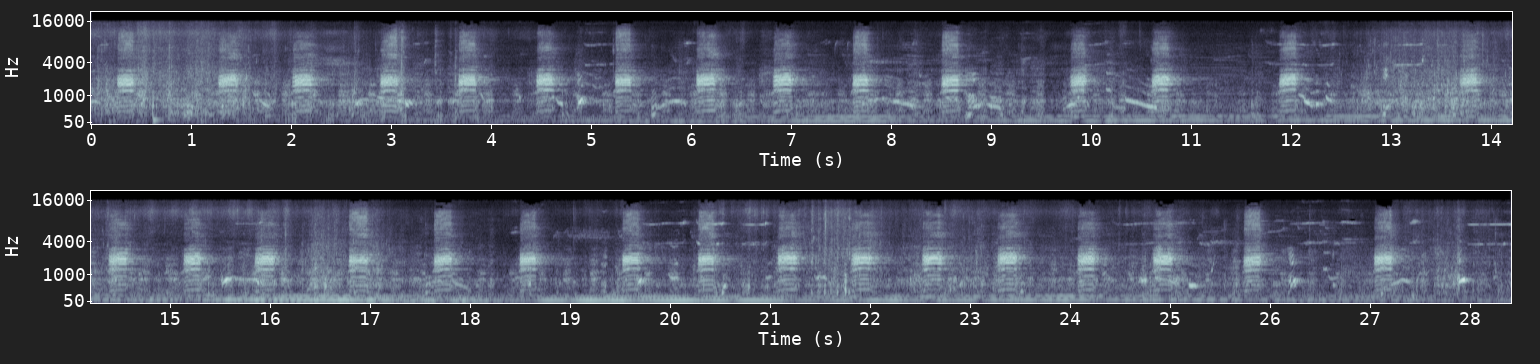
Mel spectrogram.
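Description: Ducks quacking in a long, rapid series of about two calls a second, broken by a few short pauses.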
